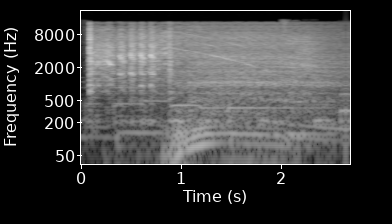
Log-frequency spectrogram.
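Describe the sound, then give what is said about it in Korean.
A 23-year-old car, about to be scrapped, starts up: a quick series of cranking pulses, then the engine catches and settles into a steady running rumble. No voices are heard. “요즘 차에서는 잘 안 들리는 구닥다리 소리도 이제 안녕이네요.”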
